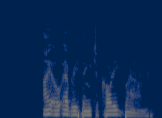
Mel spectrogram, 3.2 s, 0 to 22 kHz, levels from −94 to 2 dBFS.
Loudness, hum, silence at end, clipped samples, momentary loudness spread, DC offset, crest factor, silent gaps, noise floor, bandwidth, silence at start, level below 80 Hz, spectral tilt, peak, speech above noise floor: -54 LUFS; none; 0.2 s; under 0.1%; 10 LU; under 0.1%; 18 dB; none; under -90 dBFS; 12.5 kHz; 0.85 s; -68 dBFS; -8 dB/octave; -38 dBFS; over 37 dB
